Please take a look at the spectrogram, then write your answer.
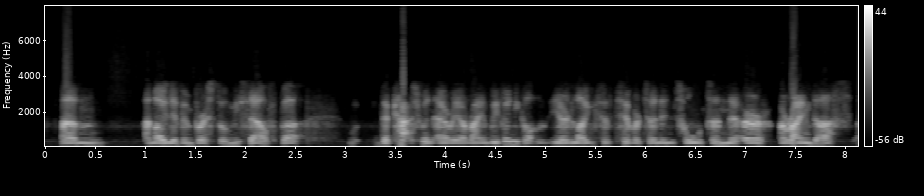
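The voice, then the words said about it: Somerset West Country accent. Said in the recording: “obviously you can tell by the accent down in lovely Somerset”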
